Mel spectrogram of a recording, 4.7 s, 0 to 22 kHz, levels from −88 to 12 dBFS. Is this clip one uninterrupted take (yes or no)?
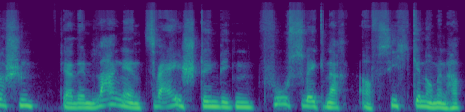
no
